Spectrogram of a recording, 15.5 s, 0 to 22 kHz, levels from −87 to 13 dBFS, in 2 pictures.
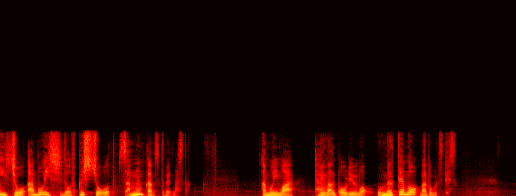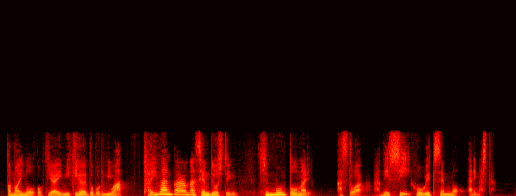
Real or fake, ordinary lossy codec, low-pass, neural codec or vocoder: fake; none; 7.2 kHz; codec, 16 kHz, 0.5 kbps, X-Codec, HuBERT features, trained on general audio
